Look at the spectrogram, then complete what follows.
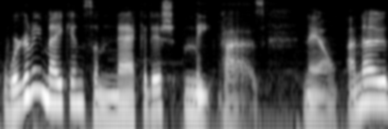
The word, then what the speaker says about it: Natchitoches: is the way you pronounce it it is pronounced nakadish so just trust me on that one okay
